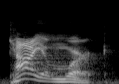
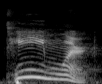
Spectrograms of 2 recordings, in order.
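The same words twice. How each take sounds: First: "Tie 'em work" with "team" as "tie-em"; mispronounced teamwork. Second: "Teamwork" high and loud, long "tee"; correct pronunciation. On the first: Plankton misreads teamwork again. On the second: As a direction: repeat "Teamwork" as a louder correction. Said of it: "gently corrected him". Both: Acted.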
